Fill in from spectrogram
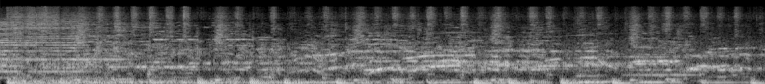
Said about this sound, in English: I throw some extra crowd in there.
